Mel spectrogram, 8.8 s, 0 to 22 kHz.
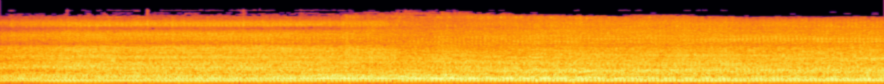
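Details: Craftsman 22-inch self-propelled front-wheel-drive mower with a 6 hp Briggs engine, after RPM adjustment, self-propel working on one side only; steady, even buzz with no surging or misses, running clean.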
